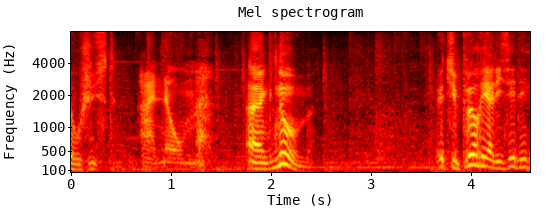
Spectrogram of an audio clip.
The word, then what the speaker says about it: gnome: saurais que le j'ai donc nos hommes se prononce on dit gnome d'accord ou pas d'accord il joue pas avec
